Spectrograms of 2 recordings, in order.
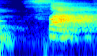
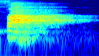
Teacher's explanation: Sa itu posisi ujung lidah digigit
